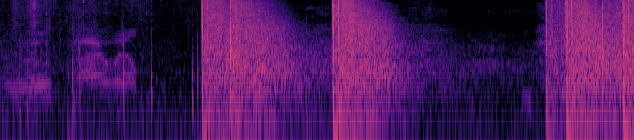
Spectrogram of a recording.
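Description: Musket volleys from a War of Rights battle, three loud, sharp bursts of massed gunfire, each trailing off in a long rolling echo. A voice speaks briefly near the start.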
